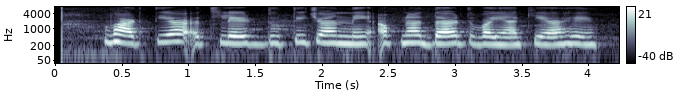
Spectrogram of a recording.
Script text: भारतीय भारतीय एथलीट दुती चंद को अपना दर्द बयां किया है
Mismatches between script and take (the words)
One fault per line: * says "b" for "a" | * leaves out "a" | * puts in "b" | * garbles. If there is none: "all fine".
* leaves out "भारतीय"
* says "ने" for "को"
